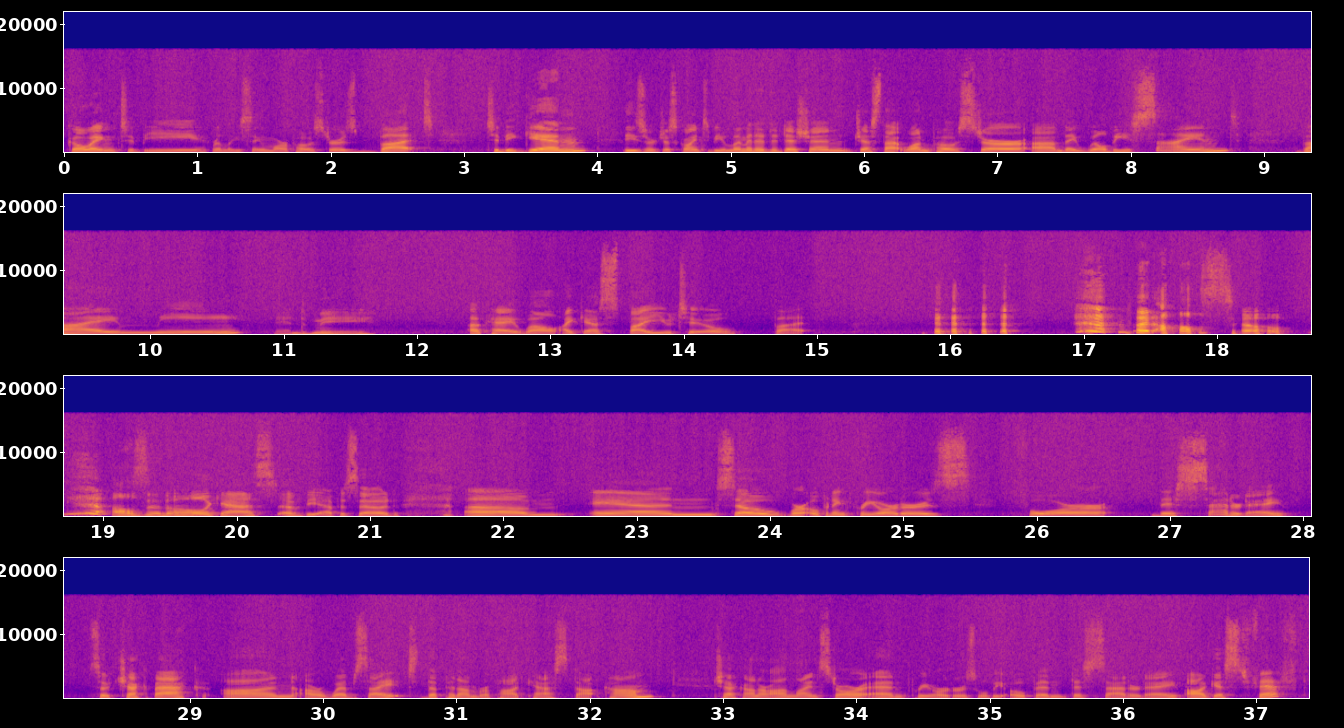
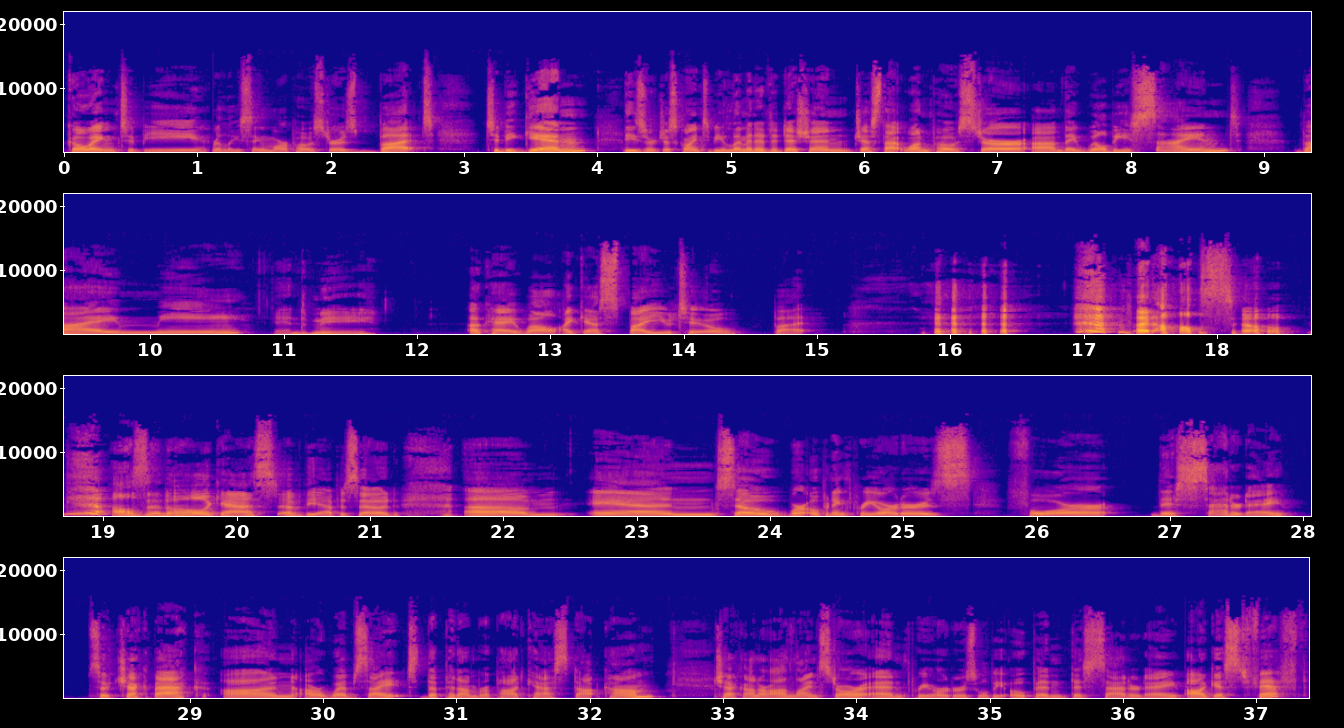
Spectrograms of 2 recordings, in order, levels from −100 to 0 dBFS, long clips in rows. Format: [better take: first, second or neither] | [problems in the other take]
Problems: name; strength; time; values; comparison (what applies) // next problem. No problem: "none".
second | hiss; noticeable; throughout; 15 dB below the speech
